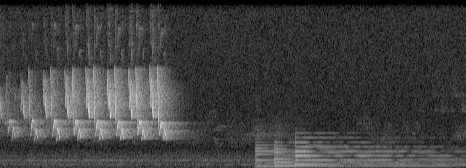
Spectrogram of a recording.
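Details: Ovenbird one morning in the boreal forest of Lesser Slave Lake Provincial Park, Alberta, sings about eight quick, high two-note phrases that grow steadily louder over two seconds, then soft piano chords take over.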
